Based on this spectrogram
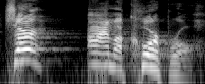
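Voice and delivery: offended officer drawing himself up; great dignity. Retold or imitated. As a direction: puff up with wounded rank. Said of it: "replied with great dignity".

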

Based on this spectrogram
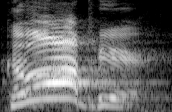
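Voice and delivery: high, very loud commanding shout. Acted. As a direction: shout it like a summons from heaven. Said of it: "what he's going to shout".

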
